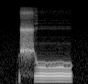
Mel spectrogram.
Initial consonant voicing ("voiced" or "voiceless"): voiceless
